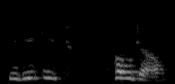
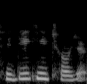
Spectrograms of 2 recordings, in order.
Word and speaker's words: Hideki Tojo: Oh, can you pronounce it? Hideki Tojo. Okay, yeah, so it's Hideki Tojo.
